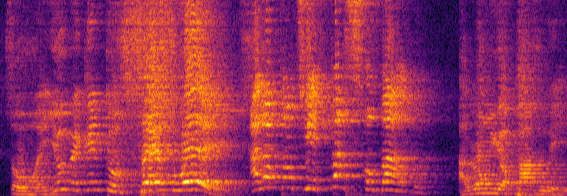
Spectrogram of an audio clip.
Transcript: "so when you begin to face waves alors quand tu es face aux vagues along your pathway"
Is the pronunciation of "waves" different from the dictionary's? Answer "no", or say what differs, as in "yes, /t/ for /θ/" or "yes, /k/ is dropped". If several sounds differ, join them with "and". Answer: yes, /v/ is dropped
